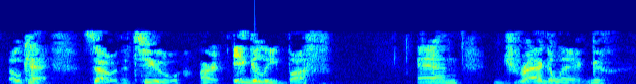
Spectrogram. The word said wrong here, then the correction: Dragalge: So I'll complete it as Dragalge.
